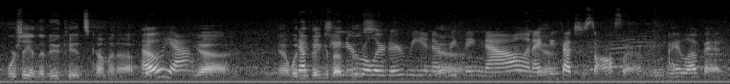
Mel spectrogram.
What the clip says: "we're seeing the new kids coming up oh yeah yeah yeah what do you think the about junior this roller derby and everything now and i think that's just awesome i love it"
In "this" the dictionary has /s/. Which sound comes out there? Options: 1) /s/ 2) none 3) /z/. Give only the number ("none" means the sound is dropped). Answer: 2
